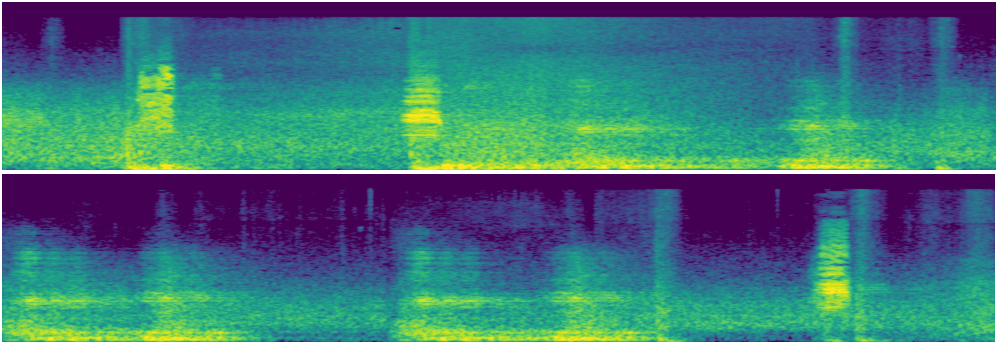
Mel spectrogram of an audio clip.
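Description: An eagle screeches sharply.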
